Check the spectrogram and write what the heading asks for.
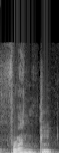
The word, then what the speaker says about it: Frankl: Bueno, él era Frankl. Pero se pronuncia pero, Frank. Sí.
